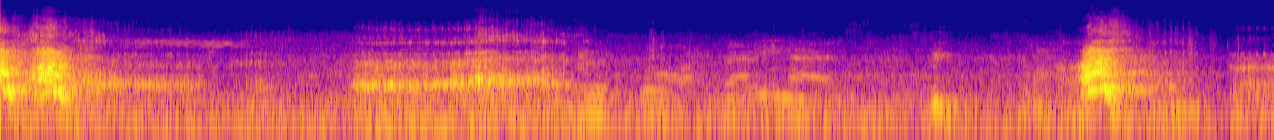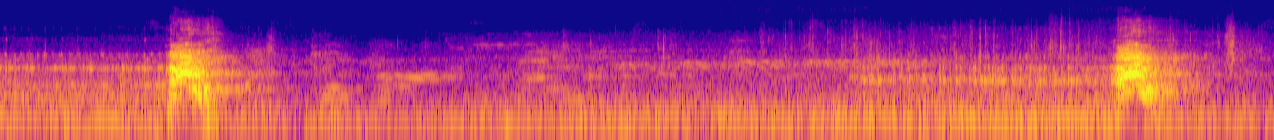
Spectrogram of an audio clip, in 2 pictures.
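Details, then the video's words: During attack training in Mumbai, a Rottweiler gives single loud barks on command, spaced a few seconds apart, with a handler's spoken praise and commands between them. "Rottweiler dog attacking speak training"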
